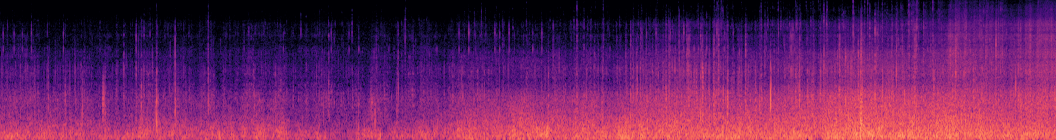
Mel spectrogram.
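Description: Wind buffeting a helmet-mounted camera's microphone while a mountain bike descends fast over stony grass, with tyres rolling and the bike rattling and knocking over rocks. It gets louder about nine seconds in as the speed picks up.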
